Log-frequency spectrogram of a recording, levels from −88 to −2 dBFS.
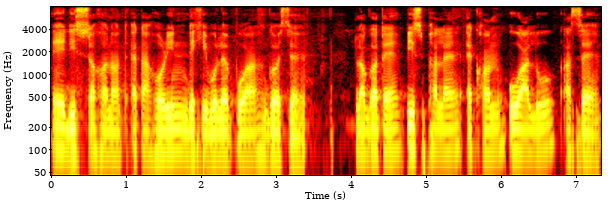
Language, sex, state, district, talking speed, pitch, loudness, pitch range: Assamese, male, Assam, Sonitpur, 105 wpm, 95 Hz, -17 LUFS, 90-100 Hz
